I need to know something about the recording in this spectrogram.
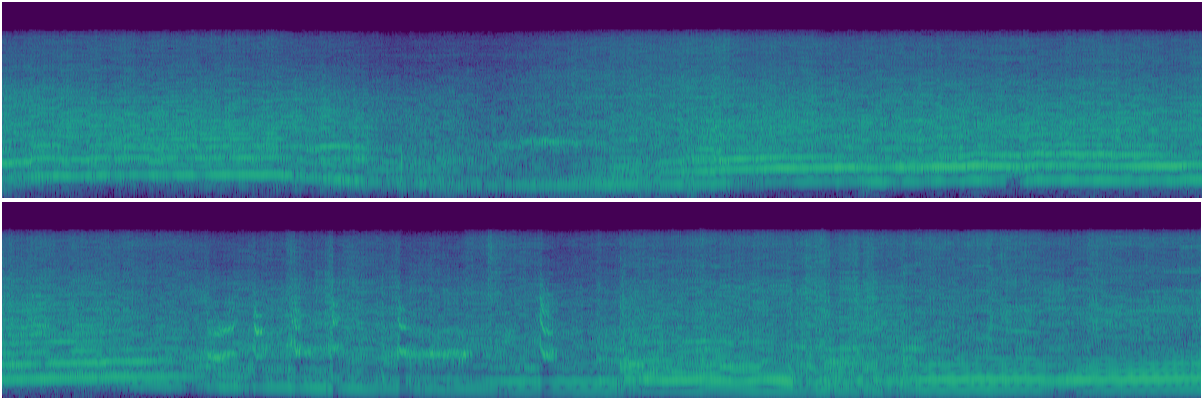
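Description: A racing car engine roars and revs close by.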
